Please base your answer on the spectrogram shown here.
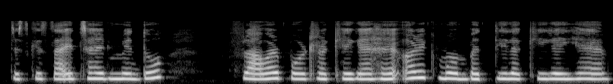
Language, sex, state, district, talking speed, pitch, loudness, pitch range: Hindi, female, Jharkhand, Ranchi, 155 wpm, 255 Hz, -13 LUFS, 250-270 Hz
